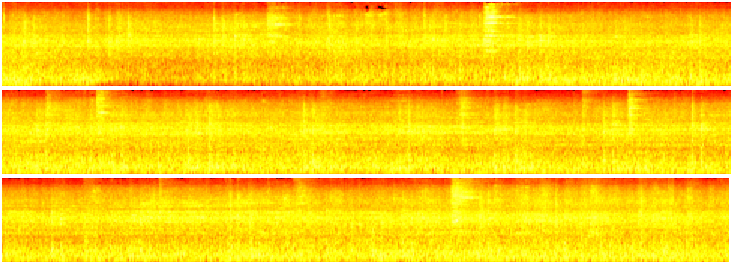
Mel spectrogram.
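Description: Double-stack intermodal container train rolling past, its steel wheels making a steady rolling noise on the rails, with occasional sharp wheel clicks.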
